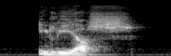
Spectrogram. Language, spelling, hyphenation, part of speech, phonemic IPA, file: Dutch, Ilias, Ili‧as, proper noun, /ˈi.liˌɑs/, Nl-Ilias.ogg
- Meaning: 1. the Iliad 2. a male given name from Arabic إِلْيَاس (ʔilyās)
